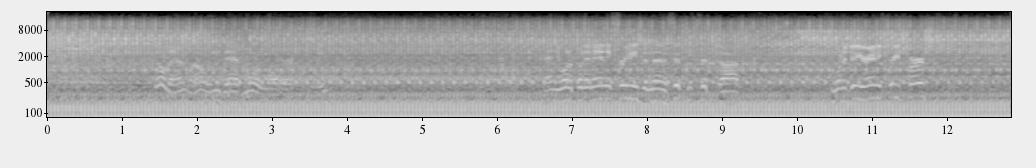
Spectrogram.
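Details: 1968 Ford 4000 diesel tractor after water pump repair, refilled with 50/50 antifreeze, idling to warm up toward about 180 degrees so the thermostat opens: slow, even chug at about four beats a second, no knocks or misses; normal idle.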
